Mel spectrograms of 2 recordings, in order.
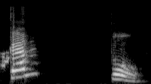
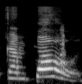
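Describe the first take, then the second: First: The stress is on the first syllable. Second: The stress is on the second syllable. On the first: The speaker calls it right. "Cam, ¿cierto? Porque yo digo campo, bajo mi tono de voz" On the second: The speaker calls it wrong. "¿digo así? No"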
